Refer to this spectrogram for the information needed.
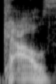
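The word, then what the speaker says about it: Cowes: Cows. – Cows. It's spelt with an E.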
